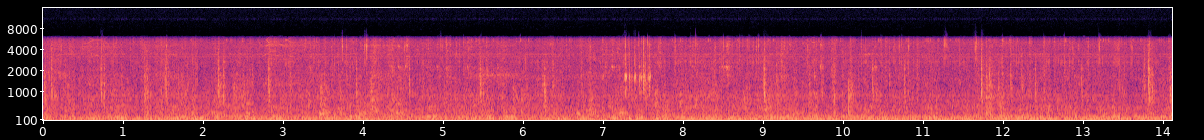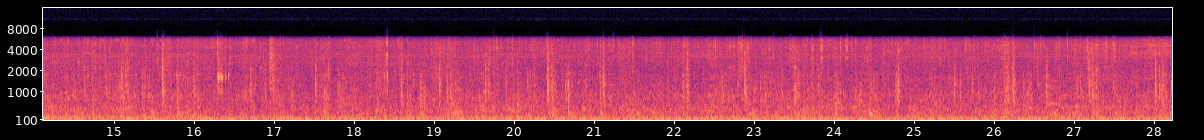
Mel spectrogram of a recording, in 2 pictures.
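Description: Passenger train running at speed, heard from inside the carriage: a steady low rumble with light clicking and rattling over it.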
